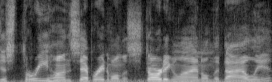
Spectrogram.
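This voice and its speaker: A man with a slight Southern accent speaks in a raised, projected voice, high-pitched with a bright, sharp tone. His pace is fairly quick, and the sound is dry and close with no echo. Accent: slight southern twang. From southern Indiana. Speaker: drag racing announcer. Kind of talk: live commentary. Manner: animated.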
